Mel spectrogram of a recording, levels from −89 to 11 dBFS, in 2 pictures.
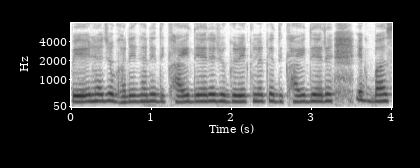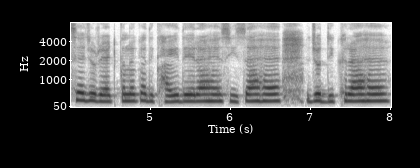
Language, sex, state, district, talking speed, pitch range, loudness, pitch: Hindi, female, Chhattisgarh, Bastar, 155 wpm, 220-240 Hz, -16 LUFS, 230 Hz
